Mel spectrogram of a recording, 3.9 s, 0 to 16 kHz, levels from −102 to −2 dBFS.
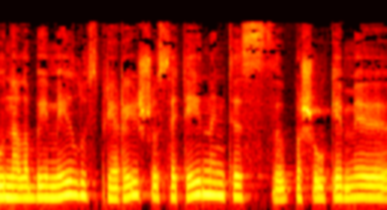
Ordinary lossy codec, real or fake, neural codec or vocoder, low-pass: MP3, 48 kbps; real; none; 14.4 kHz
